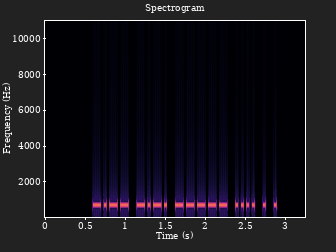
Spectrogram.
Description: Morse code, heard as a keyed tone, about 34 wpm, 700 Hz. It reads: YC0HEE
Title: DXCC-100 Call Signs - 6 Characters - Repeated 2x - 35wpm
